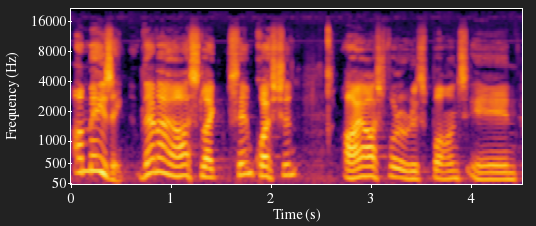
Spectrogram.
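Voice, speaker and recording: A man in his sixties, a guest on an interview show, telling anecdotes in a relaxed, amused way. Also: high-pitched, moderate pace. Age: 60s. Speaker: interview guest, investor and writer. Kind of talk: casual interview chat.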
